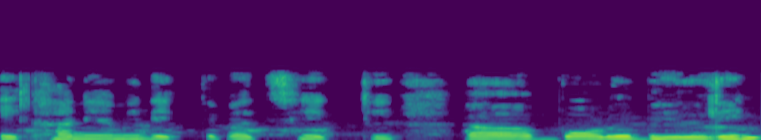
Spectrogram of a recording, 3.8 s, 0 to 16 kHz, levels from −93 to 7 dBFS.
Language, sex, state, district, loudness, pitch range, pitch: Bengali, female, West Bengal, North 24 Parganas, -18 LUFS, 230-255 Hz, 240 Hz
